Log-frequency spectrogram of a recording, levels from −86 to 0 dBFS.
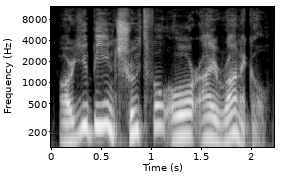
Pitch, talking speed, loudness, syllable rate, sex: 165 Hz, 160 wpm, -14 LUFS, 5.5 syllables/s, male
